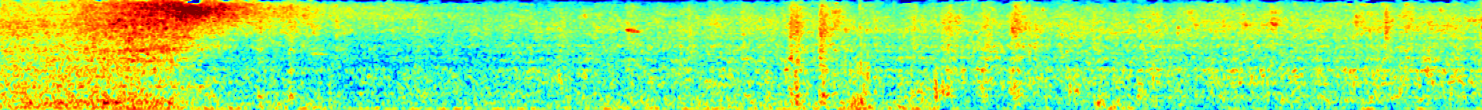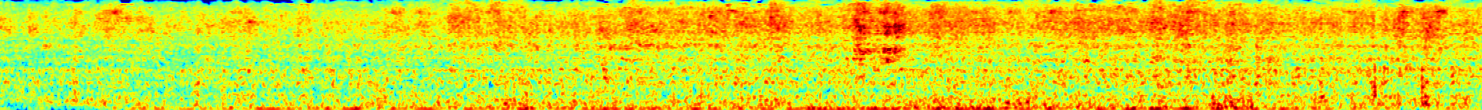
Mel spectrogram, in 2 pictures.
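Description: Passenger train of ICF coaches running at speed, heard from an open coach door: a steady rumble of wheels on the rails with occasional clickety-clack over the rail joints, getting louder in the second half.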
